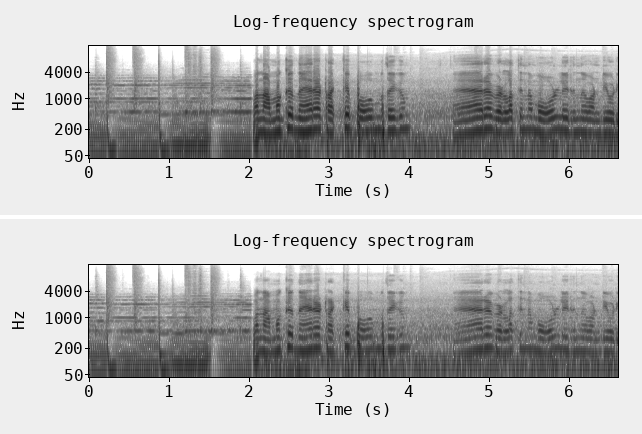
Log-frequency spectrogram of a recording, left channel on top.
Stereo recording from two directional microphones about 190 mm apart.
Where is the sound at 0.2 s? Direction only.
Centre (ahead or behind).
